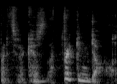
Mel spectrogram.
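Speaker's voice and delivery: speaking in a whisper. Ranting about a doll to the other speaker, whispering. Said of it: "I know I'm whispering".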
